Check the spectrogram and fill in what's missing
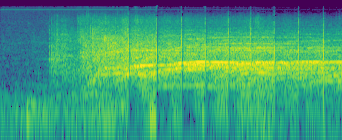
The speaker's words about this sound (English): You always gotta get that person that's clapping away from the mic. It just seems like looks like the right thing to do.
